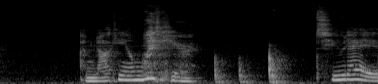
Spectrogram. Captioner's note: knocks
